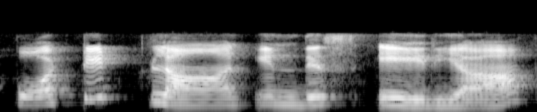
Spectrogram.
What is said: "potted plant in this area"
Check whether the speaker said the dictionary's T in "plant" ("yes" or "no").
no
